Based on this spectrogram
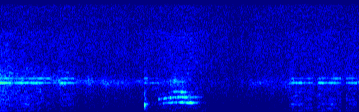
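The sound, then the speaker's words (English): A single drawn-out meow from a pet cat crying outside a room, rising and wavering in pitch, preceded by a sharp click and surrounded by faint background hum. “My cat is, like, crying outside of my room now.”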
